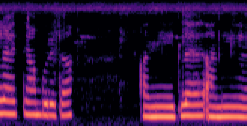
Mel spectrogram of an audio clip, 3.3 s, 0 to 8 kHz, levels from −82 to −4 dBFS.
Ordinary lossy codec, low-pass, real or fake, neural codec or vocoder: none; none; real; none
